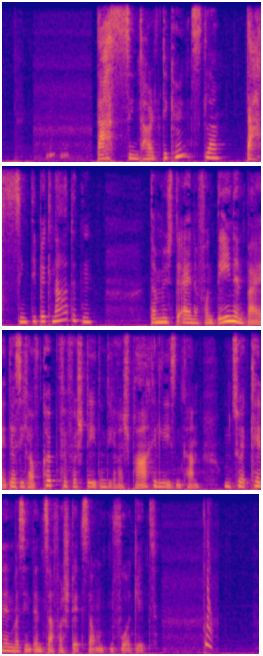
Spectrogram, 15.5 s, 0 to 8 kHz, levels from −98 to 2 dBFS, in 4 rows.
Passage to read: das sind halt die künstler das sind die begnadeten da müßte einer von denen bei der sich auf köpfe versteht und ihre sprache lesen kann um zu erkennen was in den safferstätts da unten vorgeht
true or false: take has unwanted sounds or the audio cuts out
true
